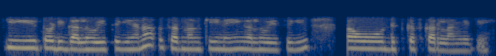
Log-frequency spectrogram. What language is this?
Punjabi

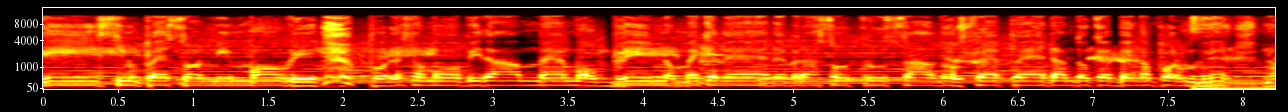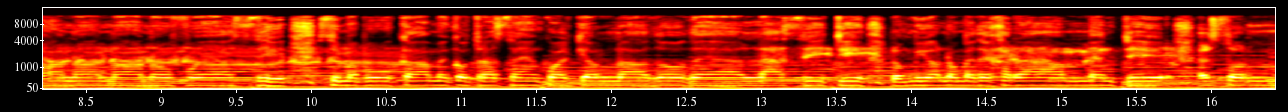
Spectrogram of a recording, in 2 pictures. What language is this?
Italian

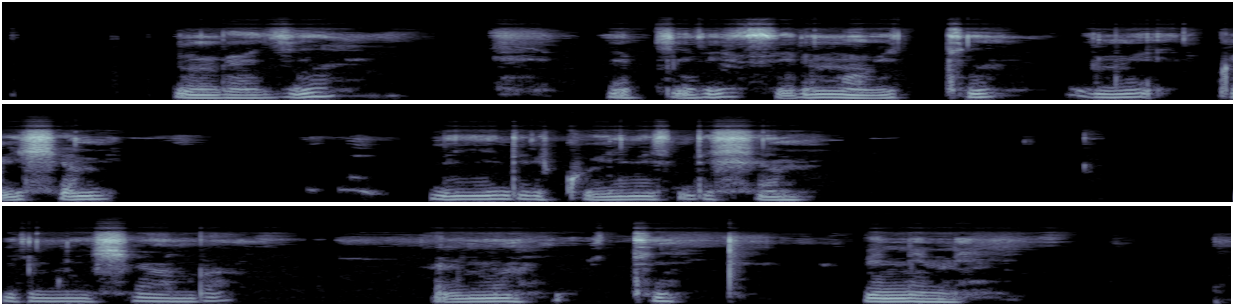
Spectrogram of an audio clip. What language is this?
Kinyarwanda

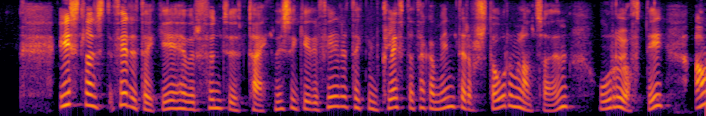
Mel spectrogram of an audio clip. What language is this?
Icelandic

